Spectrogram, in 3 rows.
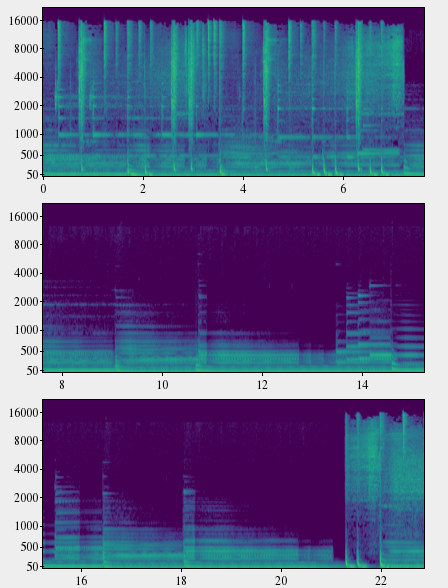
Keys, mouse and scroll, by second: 0.4-2.6 drag, 5.1 click, 5.3 click, 6.4-7.4 drag, 7.7-9.0 drag, 11.4 click, 12.4 click, 13.5-14.9 drag, 15.2 click, 16.1-16.5 shift+middle drag, 18.8 middle click, 19.4 KP_1, 20.2 shift+middle drag.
